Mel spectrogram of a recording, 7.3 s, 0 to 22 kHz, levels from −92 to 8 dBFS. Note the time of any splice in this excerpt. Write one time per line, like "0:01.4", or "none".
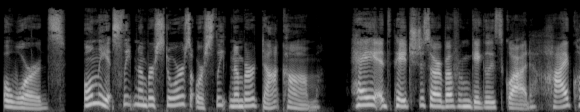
0:04.2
